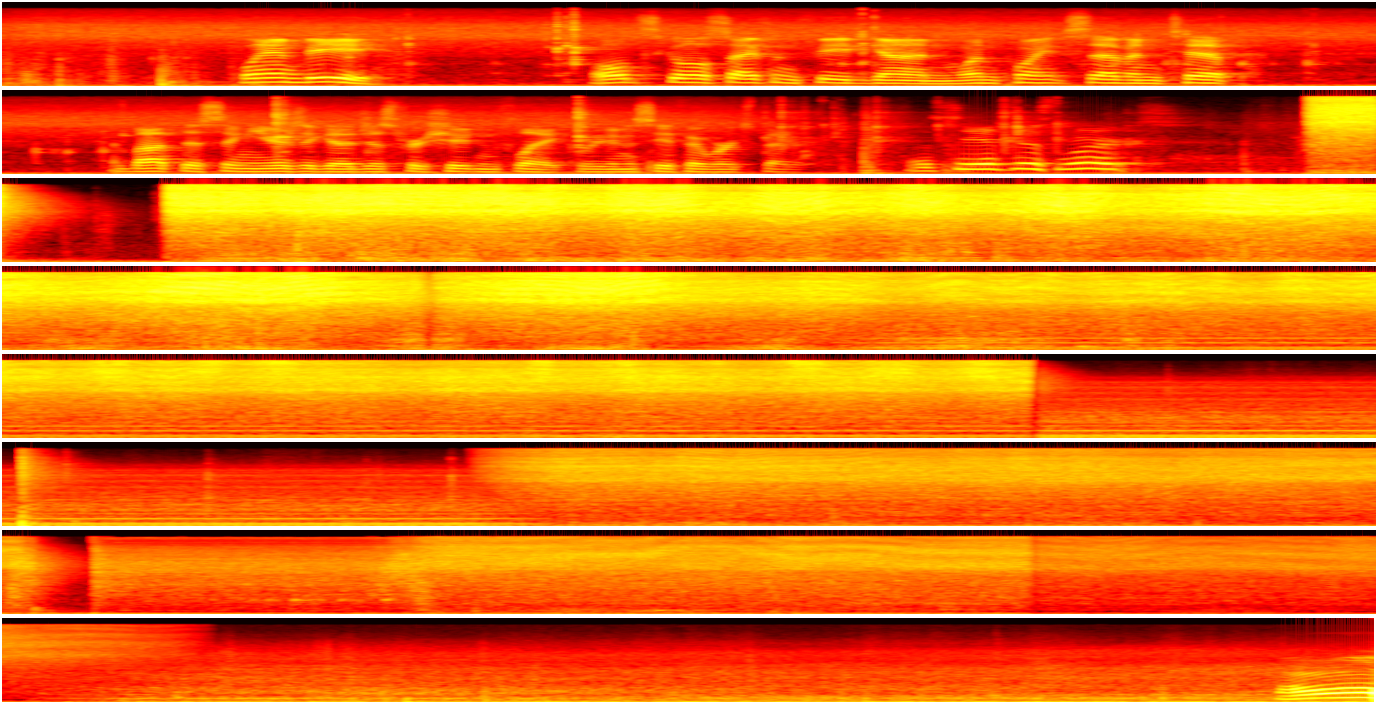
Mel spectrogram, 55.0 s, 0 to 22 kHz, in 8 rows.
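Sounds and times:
spray gun hissing: 0.0s - 7.8s, 13.4s - 14.0s, 14.6s - 32.8s, 36.7s - 49.2s.

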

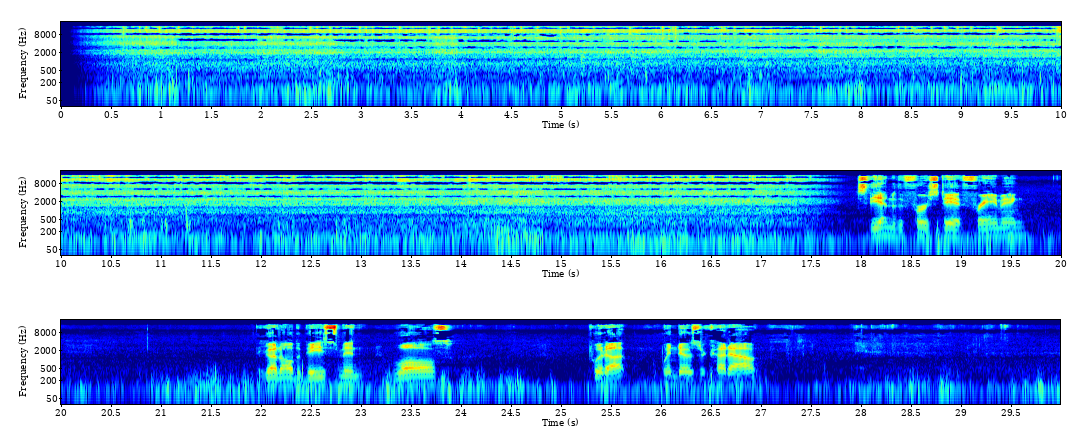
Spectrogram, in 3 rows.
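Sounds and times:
wind buffeting microphone: 0.4s - 29.9s.

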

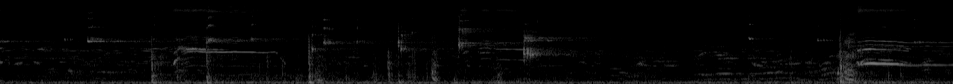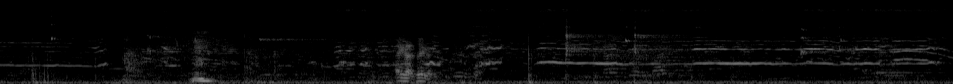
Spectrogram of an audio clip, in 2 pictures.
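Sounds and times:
sneakers squeaking: 0.0s - 19.0s.

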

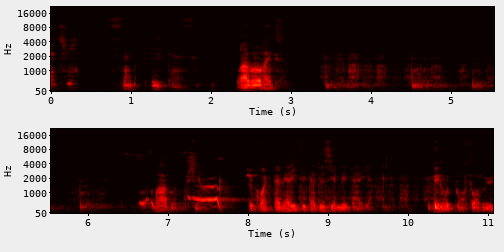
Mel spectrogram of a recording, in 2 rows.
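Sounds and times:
dog panting: 3.4s - 11.0s.

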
